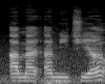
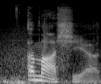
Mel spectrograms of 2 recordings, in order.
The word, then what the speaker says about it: Amachiya: So, Amichia or how do you say your name again? Amashia.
